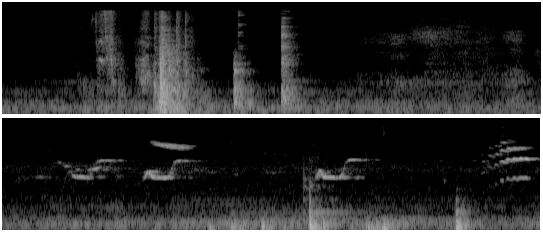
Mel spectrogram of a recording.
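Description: Small bird chirping: short high chirps repeating from about halfway through. Before them come a few sharp clicks, and soft low knocks are heard under the chirps.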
